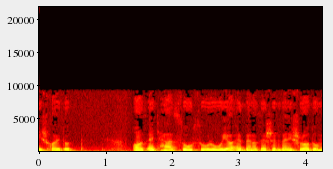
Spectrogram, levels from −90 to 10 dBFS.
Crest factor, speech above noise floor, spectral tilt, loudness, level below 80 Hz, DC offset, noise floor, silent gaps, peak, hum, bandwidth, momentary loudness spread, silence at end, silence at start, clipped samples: 16 dB; 24 dB; -8.5 dB/octave; -18 LUFS; -52 dBFS; under 0.1%; -41 dBFS; none; -2 dBFS; none; 9.6 kHz; 5 LU; 0 s; 0 s; under 0.1%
